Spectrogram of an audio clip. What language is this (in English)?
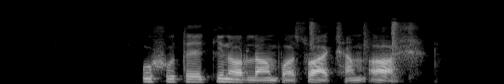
Gawri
